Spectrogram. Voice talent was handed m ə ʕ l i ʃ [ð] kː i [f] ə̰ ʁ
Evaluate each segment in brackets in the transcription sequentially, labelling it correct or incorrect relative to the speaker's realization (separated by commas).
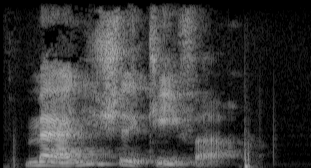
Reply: correct, correct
